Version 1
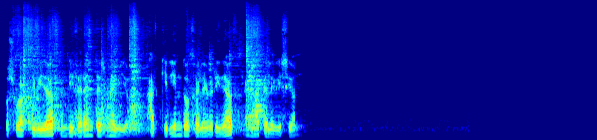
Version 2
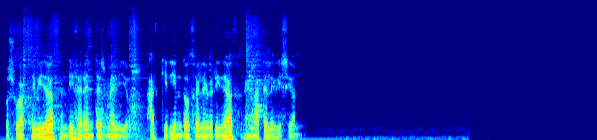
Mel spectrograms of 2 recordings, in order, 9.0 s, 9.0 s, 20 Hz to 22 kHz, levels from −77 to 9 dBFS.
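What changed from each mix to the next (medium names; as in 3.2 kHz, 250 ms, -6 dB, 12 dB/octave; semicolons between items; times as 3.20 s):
background -7.5 dB; master: remove high-pass 310 Hz 24 dB/octave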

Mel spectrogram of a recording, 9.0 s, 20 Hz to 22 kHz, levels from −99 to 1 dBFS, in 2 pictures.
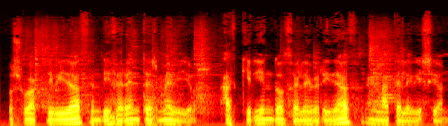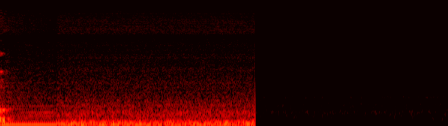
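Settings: background: add band-pass 440–6700 Hz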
